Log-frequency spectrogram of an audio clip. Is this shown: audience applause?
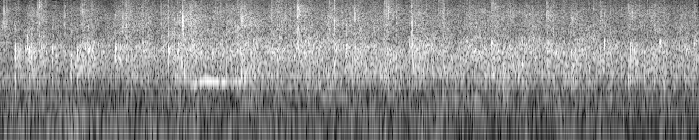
yes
